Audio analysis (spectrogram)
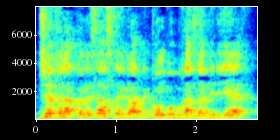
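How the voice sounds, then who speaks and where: A man from Gabon with a Gabonese French accent, ranting straight to camera as an online activist, scolding and insulting his listeners and repeating proverbs slowly. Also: high-pitched, fairly even intonation. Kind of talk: angry direct-to-camera rant. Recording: very echoey room, from a distance.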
